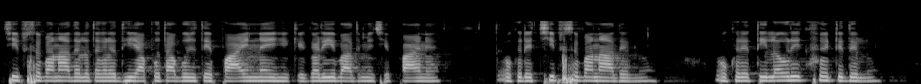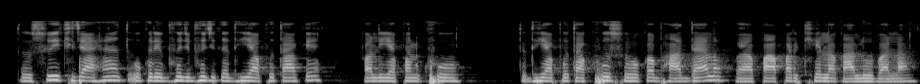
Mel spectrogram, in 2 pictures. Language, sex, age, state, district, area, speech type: Maithili, female, 45-60, Bihar, Samastipur, rural, spontaneous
